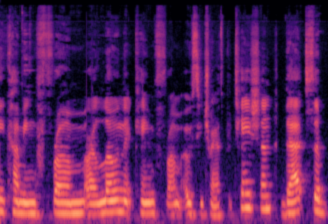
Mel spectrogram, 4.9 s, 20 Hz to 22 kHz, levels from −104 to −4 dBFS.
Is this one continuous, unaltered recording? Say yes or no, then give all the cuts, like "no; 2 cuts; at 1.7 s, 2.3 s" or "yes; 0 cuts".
no; 1 cut; at 1.3 s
